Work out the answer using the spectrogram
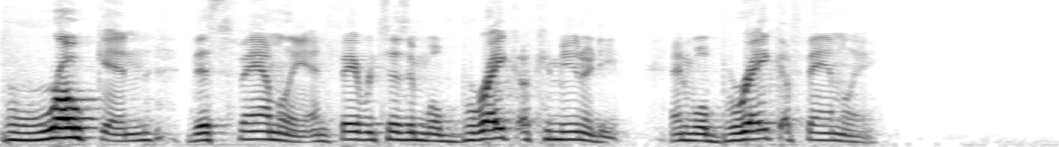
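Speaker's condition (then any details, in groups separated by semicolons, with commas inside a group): No condition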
